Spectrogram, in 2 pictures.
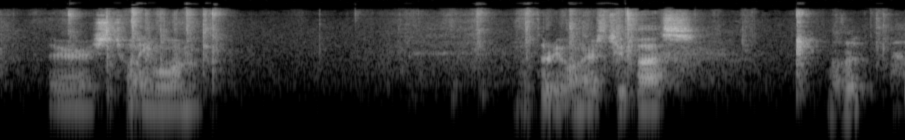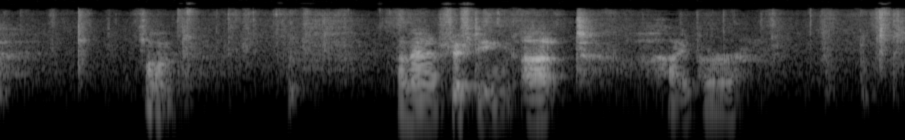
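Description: A deck of playing cards is shuffled by hand.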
